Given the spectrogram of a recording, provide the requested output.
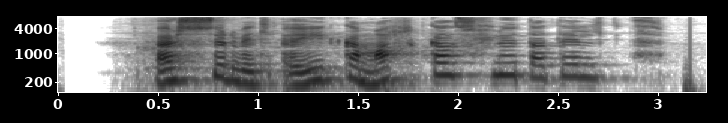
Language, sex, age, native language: Icelandic, female, 30-39, Icelandic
